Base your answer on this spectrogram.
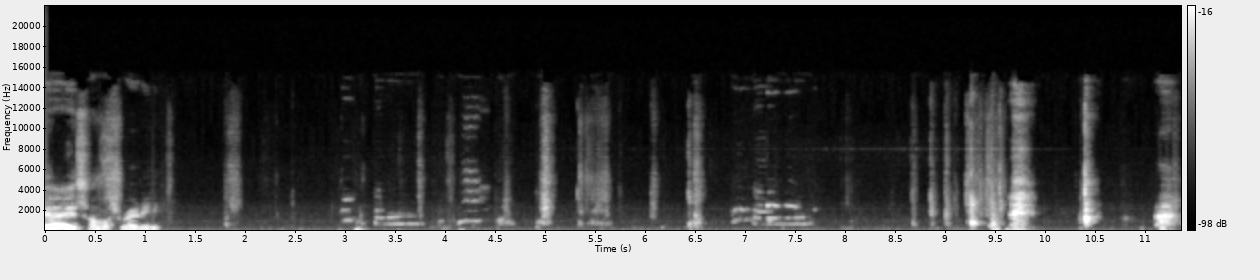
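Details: Hungry kittens of Janine's litter at Purrfect Pals play rambunctiously before breakfast. Two short, wavering meows rise and fall amid human talking indoors, with thumps and rustling bursts at the start and the end.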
